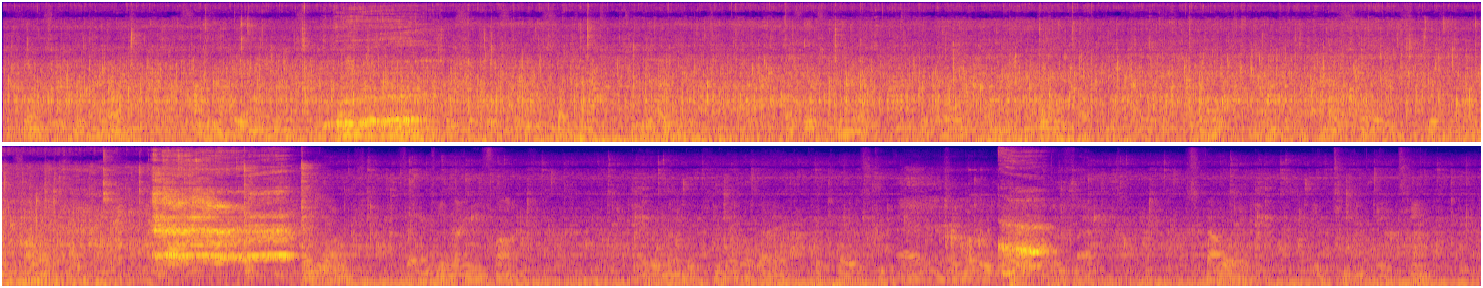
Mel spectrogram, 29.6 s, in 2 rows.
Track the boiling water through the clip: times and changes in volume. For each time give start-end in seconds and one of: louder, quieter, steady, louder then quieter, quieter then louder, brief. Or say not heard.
0.0-29.5 quieter.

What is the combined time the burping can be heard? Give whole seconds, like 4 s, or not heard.
4 s.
